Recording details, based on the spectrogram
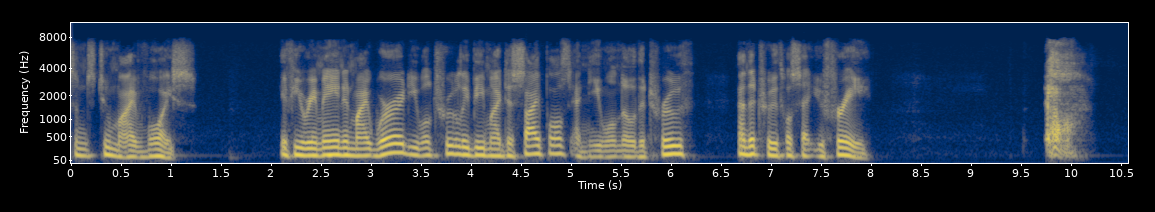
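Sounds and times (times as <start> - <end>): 
speech: 0.0 - 1.3, 2.1 - 8.0, 9.7 - 10.1
sharp cough in a home studio: 9.8 - 10.2.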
